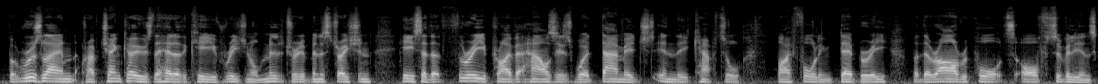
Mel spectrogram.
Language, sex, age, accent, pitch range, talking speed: English, male, 40-59, British, 110-130 Hz, 175 wpm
